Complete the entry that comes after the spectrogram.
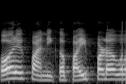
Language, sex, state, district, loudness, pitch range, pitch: Hindi, female, Chhattisgarh, Sukma, -16 LUFS, 200-240 Hz, 235 Hz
